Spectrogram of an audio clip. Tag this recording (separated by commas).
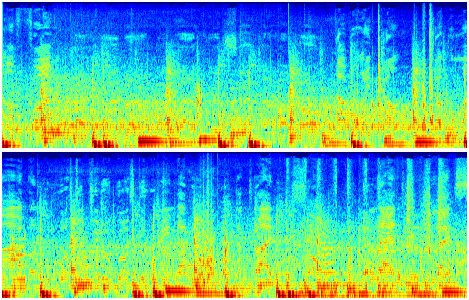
Music, Skateboard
